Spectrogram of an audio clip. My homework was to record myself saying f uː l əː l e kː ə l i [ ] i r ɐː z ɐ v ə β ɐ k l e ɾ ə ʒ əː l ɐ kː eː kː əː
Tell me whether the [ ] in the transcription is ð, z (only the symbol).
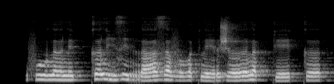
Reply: z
